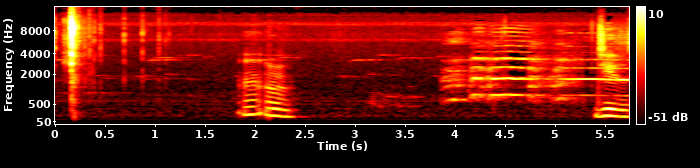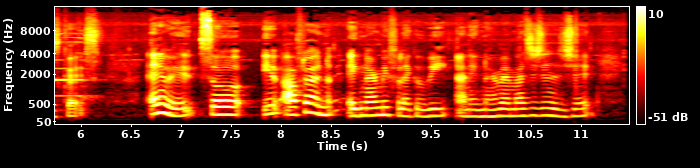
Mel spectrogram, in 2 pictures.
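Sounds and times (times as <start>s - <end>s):
speech: 1.9s - 2.5s, 5.4s - 11.4s
rooster crowing: 3.3s - 6.4s.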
